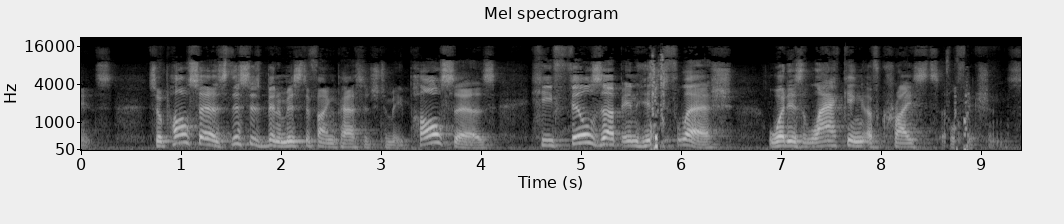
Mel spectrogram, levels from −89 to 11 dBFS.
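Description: A brief garbled flutter interrupts the audio from 5.68 to 5.84 s, and again from 8.64 to 8.89 s. These are frames out of order: two adjacent runs, about 48 ms and then 96 ms each, played swapped, with no time lost.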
